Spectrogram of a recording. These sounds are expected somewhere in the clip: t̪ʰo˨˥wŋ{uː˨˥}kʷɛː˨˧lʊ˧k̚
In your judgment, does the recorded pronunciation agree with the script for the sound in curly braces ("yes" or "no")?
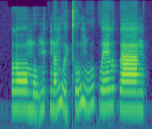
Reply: yes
